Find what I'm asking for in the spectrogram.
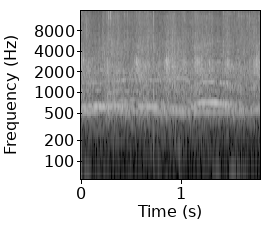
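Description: An audience at a community radio awards ceremony claps and cheers in a brief, soft burst of applause that holds steady from start to finish.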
